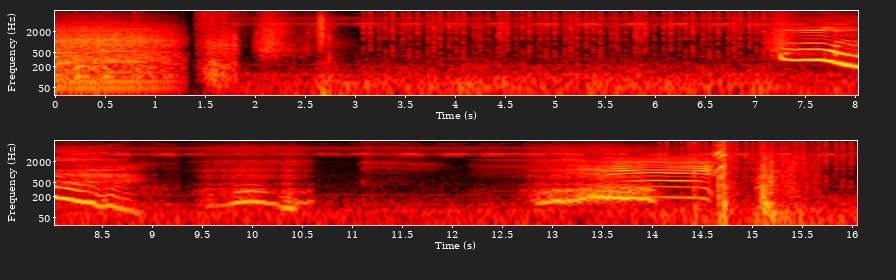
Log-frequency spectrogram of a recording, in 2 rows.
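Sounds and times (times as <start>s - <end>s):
cow mooing: 12.9s - 14.6s.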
